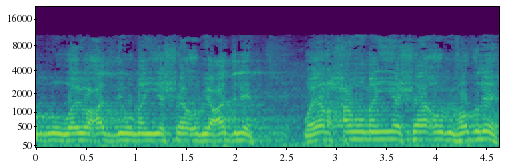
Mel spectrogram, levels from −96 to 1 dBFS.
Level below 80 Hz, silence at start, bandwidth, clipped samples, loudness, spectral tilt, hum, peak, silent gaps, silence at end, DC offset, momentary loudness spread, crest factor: -36 dBFS; 0 s; 11 kHz; under 0.1%; -19 LUFS; -5.5 dB/octave; none; -6 dBFS; none; 0 s; under 0.1%; 4 LU; 12 dB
